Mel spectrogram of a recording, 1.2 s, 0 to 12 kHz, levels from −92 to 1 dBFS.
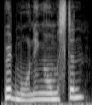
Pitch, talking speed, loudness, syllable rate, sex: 215 Hz, 145 wpm, -18 LUFS, 5.5 syllables/s, female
